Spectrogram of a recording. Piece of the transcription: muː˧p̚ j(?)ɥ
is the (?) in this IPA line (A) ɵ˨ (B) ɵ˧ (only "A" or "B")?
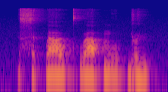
A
